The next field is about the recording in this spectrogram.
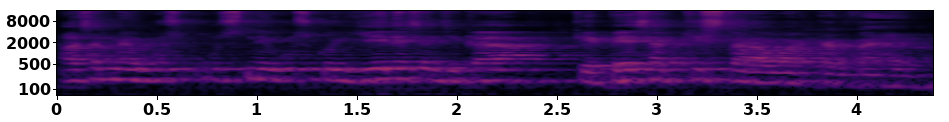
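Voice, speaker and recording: Man, fairly high voice, earnest explainer, long hall-like reverb, faint hiss. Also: moderate pace. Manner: earnest, explanatory, repeats and rephrases points. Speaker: self-improvement vlogger. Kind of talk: casual talking-head book summary. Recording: very echoey room, far from the mic, faint hiss.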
